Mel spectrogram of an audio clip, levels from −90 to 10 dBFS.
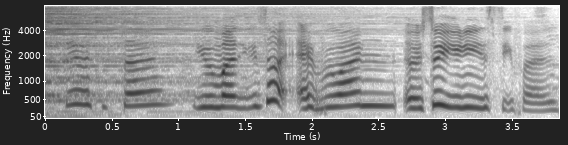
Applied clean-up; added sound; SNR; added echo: none; Hi-hat; 10 dB; none.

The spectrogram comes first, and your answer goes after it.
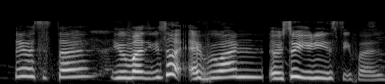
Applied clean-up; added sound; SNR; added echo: none; none; none; none.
